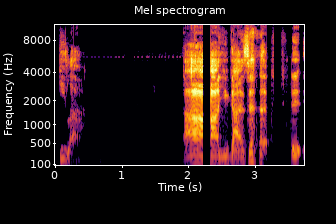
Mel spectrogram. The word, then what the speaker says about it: Gila: like that oh yeah dead man says Gila blizzard pronounced more like Gila are you guys that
